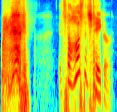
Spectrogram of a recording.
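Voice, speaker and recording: A man playing an earnest, excitable defense lawyer in a fan dub of a courtroom mystery game, emphatic and pleading. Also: extremely high pitch, unhurried, creaky, breathy edge, dry recording, exaggerated voice. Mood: startled.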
